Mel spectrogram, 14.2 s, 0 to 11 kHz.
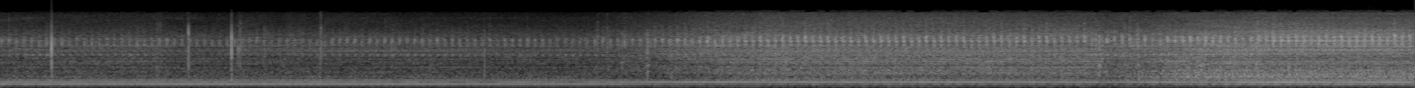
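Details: Honda Civic D16 petrol engine on cold start: cold idle with a steady light knock about three beats a second; suspected piston slap, unconfirmed.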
